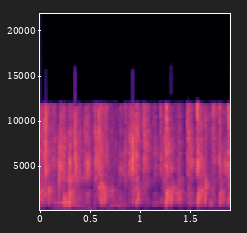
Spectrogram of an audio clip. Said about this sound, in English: Sir, get up here, guys. Clap it up for this guy.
